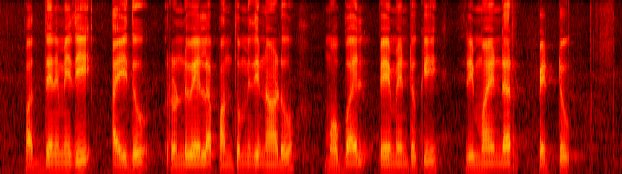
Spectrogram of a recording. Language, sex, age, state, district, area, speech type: Telugu, male, 18-30, Telangana, Ranga Reddy, urban, read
